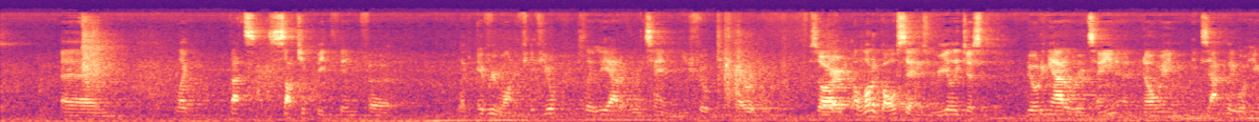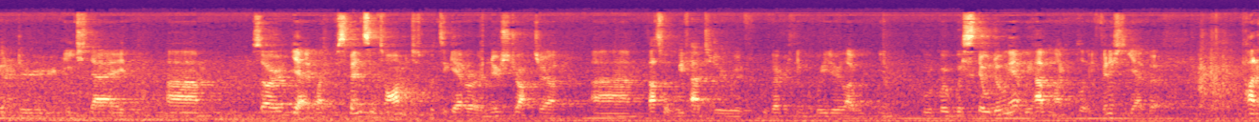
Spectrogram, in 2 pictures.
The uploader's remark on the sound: Apologies for the poor audio, bare with us, this podcast was off the cuff.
